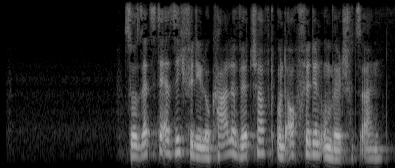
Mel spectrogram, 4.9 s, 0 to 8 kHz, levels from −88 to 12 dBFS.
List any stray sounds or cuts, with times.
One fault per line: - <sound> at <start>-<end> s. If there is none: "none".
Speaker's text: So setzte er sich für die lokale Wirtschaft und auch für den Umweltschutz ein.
none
